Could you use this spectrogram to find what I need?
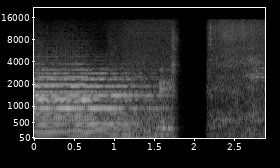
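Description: A trumpet plays a sustained note.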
